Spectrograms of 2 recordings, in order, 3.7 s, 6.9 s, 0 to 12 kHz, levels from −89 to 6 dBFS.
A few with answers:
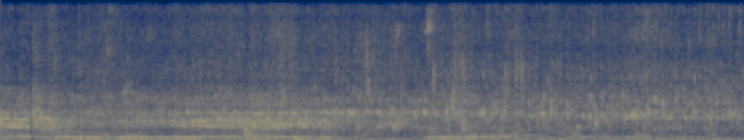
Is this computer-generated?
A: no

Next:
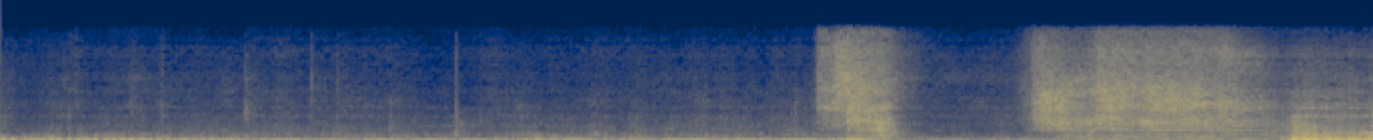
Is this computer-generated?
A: yes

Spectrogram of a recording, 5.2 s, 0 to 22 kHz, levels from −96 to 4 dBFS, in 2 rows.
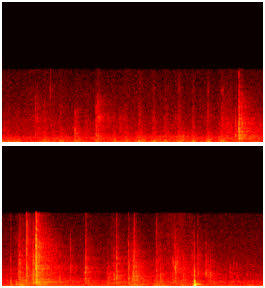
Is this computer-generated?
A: no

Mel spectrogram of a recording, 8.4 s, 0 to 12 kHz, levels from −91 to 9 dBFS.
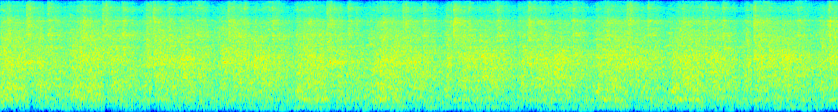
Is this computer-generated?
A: no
